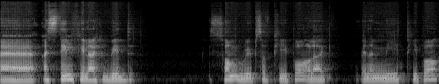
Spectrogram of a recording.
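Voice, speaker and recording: A man speaks at a medium pitch with fairly even intonation, very slowly and with long, frequent pauses. The recording is very clean over a silent background. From Norway. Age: 40s. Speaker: singer. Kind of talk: casual chat. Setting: studio. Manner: halting.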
